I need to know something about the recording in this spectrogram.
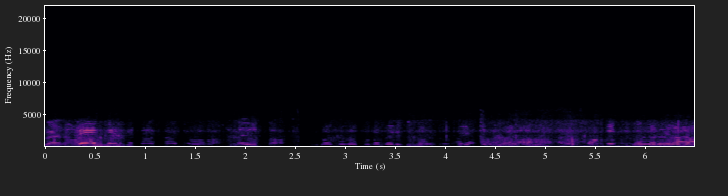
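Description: Faint voices of men talking, with no tractor engine running: the engine has stalled.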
